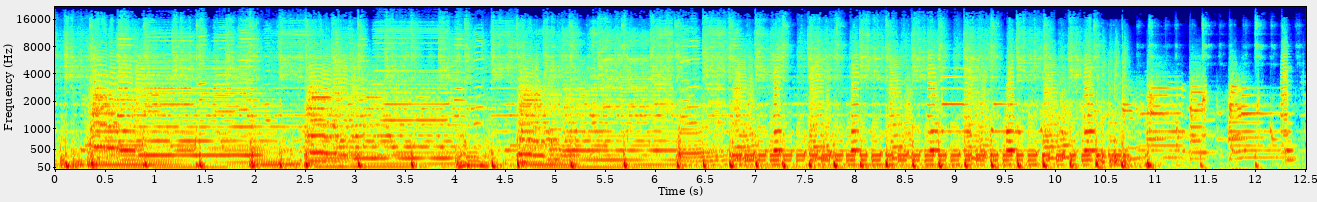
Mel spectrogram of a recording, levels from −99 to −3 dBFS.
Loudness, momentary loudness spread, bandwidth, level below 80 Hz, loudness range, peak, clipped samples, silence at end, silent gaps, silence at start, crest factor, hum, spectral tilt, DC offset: -17 LUFS; 5 LU; 20 kHz; -28 dBFS; 1 LU; 0 dBFS; under 0.1%; 0 s; none; 0 s; 16 dB; none; -5.5 dB/octave; under 0.1%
